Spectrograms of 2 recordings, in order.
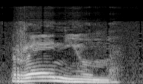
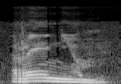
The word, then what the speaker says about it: regnum: sound changes we would read this word in church latin as renum in classical latin it would be regnum in church latin it's renyum the sixth change in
